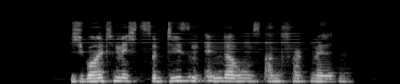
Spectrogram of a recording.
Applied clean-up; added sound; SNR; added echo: neural mask model DeepFilterNet 3.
